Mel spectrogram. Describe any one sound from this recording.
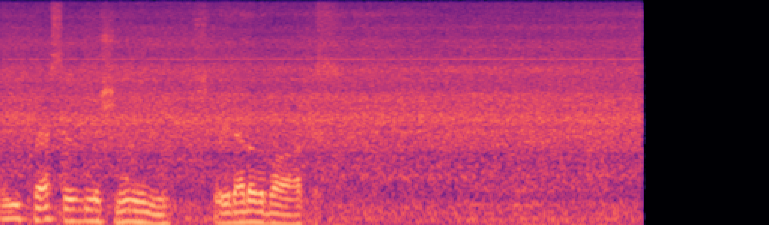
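A small cooling fan hisses steadily.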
